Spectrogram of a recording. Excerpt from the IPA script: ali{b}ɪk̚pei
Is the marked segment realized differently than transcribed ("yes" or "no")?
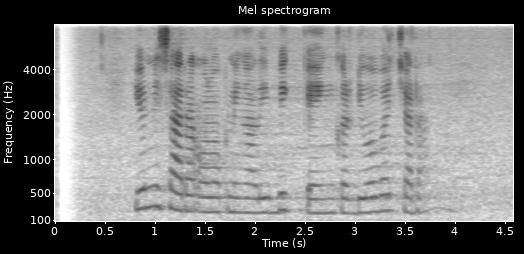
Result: no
